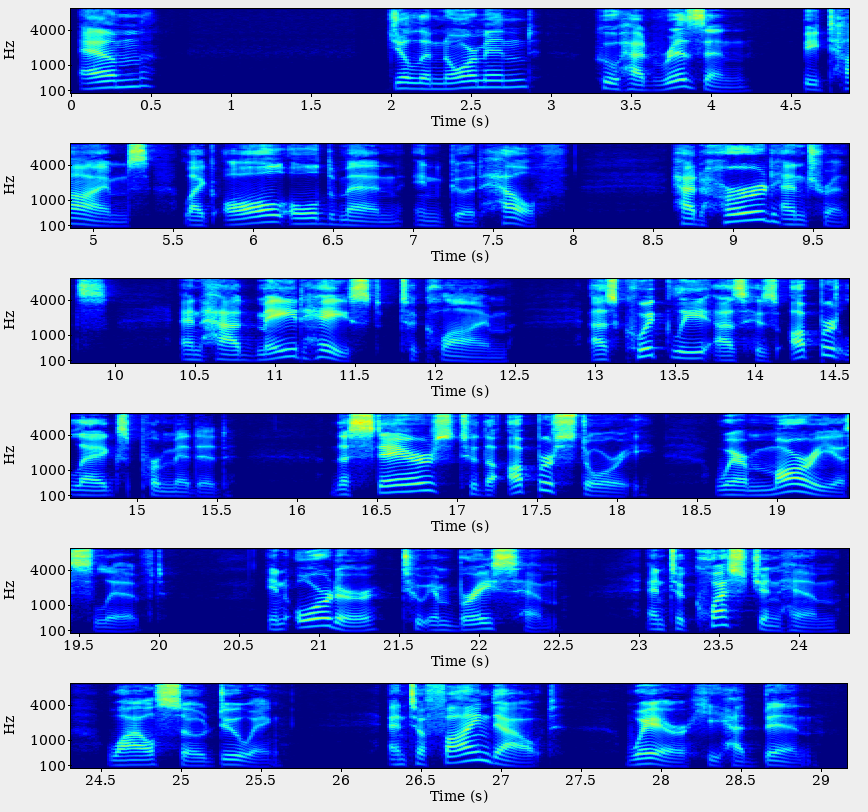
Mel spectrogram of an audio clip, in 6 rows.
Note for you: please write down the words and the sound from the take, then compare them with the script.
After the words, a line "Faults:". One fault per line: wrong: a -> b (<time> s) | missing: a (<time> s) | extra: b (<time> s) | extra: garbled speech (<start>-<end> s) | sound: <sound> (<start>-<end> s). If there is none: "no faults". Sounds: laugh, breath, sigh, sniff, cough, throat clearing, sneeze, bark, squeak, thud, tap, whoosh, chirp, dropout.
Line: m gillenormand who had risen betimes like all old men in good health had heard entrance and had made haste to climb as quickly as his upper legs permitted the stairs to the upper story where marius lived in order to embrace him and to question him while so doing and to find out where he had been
m gillenormand who had risen betimes like all old men in good health had heard entrance and had made haste to climb as quickly as his upper legs permitted the stairs to the upper story where marius lived in order to embrace him and to question him while so doing and to find out where he had been
Faults:
no faults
